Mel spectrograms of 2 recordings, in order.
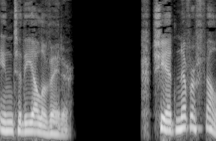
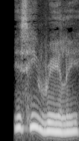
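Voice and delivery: usual speaking voice

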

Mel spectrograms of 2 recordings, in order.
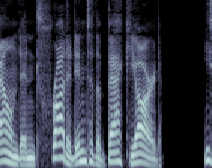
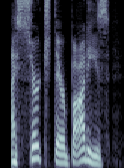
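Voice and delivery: ordinary delivery

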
